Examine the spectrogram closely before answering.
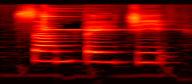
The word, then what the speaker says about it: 三杯鸡: 三杯鸡. Oh, good job. 三杯鸡.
